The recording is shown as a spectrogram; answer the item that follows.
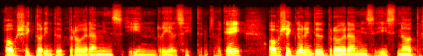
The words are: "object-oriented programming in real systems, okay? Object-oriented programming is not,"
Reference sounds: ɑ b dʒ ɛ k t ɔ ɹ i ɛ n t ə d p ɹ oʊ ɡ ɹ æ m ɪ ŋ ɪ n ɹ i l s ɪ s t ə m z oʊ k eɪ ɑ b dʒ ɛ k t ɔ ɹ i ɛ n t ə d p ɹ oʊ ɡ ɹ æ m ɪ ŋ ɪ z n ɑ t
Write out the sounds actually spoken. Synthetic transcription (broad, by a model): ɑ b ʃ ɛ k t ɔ ɹ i n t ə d p ɹ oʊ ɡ ɹ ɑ m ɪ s ɪ n ɹ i l s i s t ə m s oʊ k eɪ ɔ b ʃ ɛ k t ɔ ɹ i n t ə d p ɹ oʊ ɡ ɹ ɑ m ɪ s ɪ s n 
